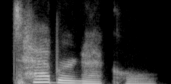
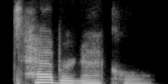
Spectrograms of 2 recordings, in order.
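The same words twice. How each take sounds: No difference in how they are said.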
